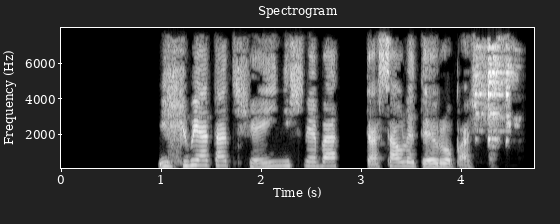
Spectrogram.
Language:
Georgian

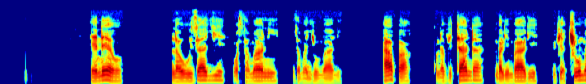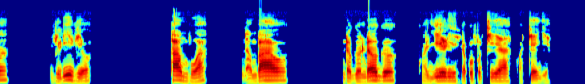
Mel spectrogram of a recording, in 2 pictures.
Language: Swahili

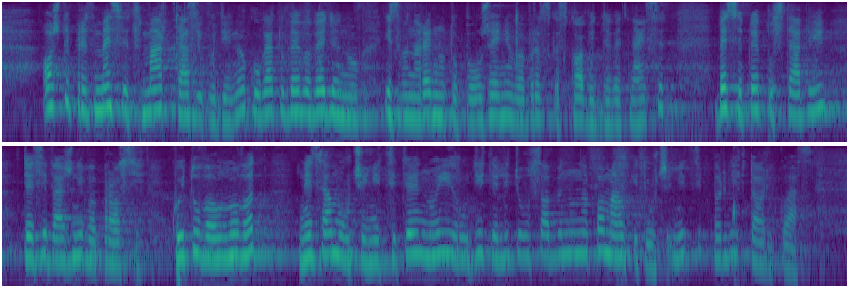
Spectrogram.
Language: Bulgarian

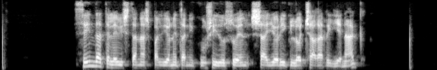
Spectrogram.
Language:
Basque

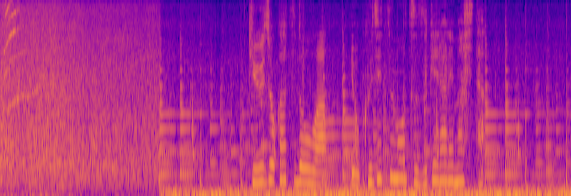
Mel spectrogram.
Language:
Japanese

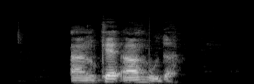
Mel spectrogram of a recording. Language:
Basaa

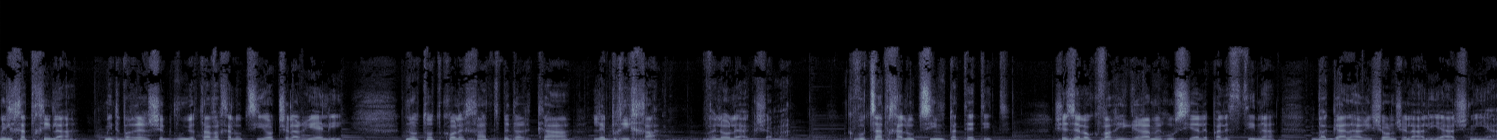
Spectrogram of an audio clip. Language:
Hebrew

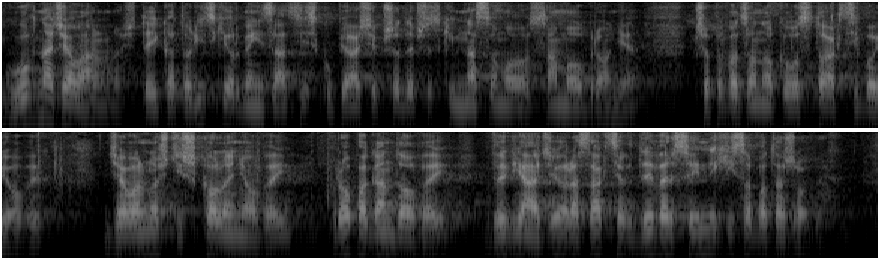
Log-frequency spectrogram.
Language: Polish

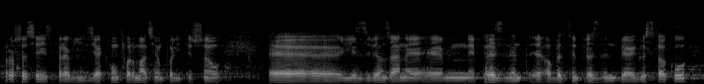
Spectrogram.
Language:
Polish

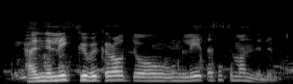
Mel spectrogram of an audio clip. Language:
Icelandic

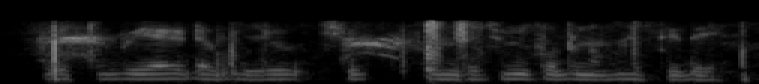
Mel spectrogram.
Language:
Marathi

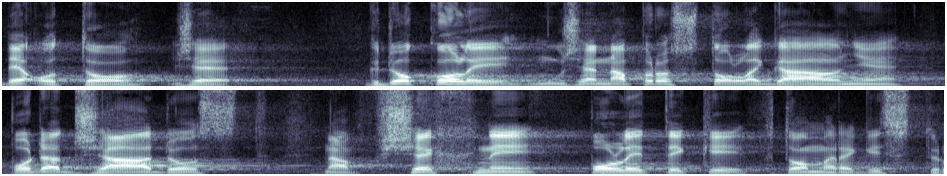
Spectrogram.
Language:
Czech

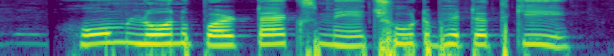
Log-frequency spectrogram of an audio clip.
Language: Maithili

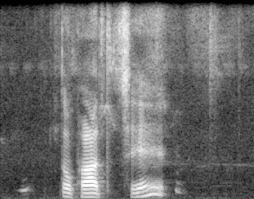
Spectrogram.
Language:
Santali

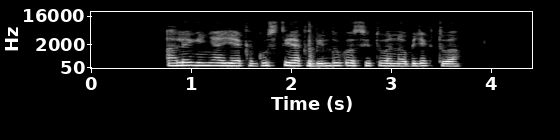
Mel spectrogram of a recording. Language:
Basque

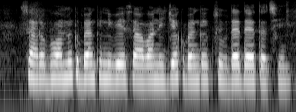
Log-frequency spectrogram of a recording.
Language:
Maithili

